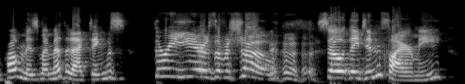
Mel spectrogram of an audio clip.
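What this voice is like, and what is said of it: Faint Australian accent. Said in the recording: “I could hear your Australian accent very, very, very, very slightly, faint in there.”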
